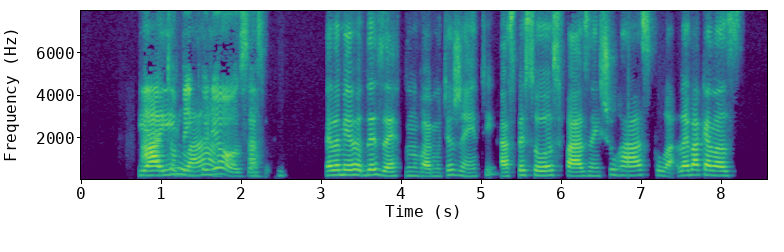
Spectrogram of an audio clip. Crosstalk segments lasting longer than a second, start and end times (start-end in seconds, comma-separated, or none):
0.7-2.3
